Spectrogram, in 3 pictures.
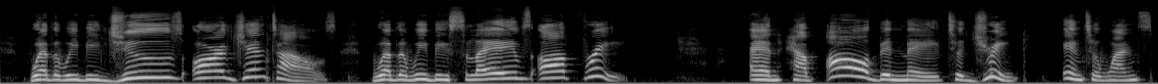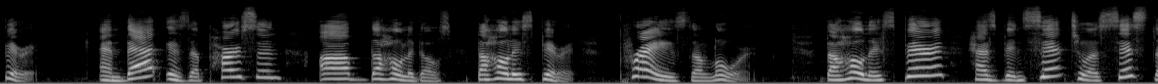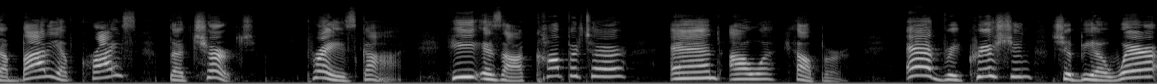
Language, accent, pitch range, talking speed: English, American, 205-315 Hz, 110 wpm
